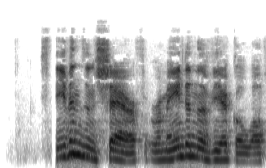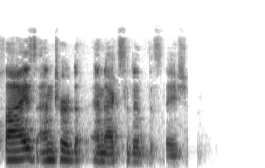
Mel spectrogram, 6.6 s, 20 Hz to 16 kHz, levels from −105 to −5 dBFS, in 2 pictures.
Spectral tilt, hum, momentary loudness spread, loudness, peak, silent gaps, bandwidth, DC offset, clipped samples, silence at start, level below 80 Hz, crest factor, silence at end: -4.5 dB/octave; none; 18 LU; -19 LUFS; -2 dBFS; none; 7.8 kHz; under 0.1%; under 0.1%; 0.7 s; -68 dBFS; 18 dB; 1.05 s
